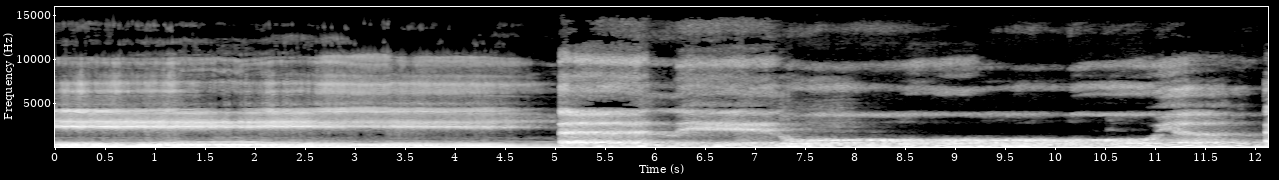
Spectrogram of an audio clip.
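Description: A man's voice chanting one long drawn-out vowel in melodic liturgical recitation, holding each note and moving in slow pitch steps, with a new phrase starting about five seconds in.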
